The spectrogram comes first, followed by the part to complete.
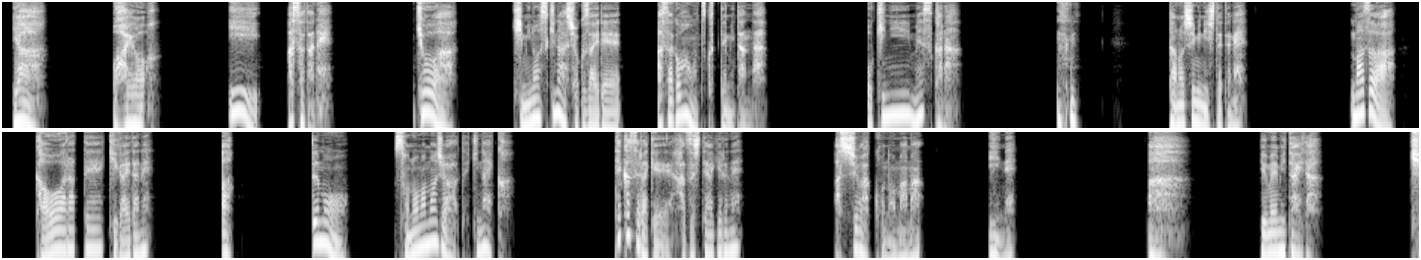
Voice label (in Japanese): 「おはよう」 ヤンデレ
